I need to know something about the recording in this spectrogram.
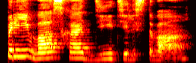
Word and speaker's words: превосходительство: All unstressed yes give a short I sound. And altogether, the second part is превосходительство.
